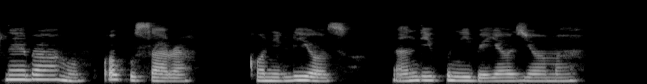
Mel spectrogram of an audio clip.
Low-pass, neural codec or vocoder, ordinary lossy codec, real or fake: 7.2 kHz; none; none; real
